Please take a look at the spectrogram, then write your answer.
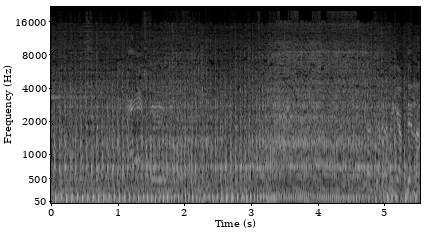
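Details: Yamaha R15 V3 motorcycle that sat unused for a long time: loud, fast, harsh metallic clatter over idle; bearings, cam, rockers, timing chain and connecting rod all damaged and need replacing.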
